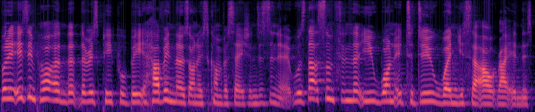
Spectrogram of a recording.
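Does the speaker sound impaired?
No.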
